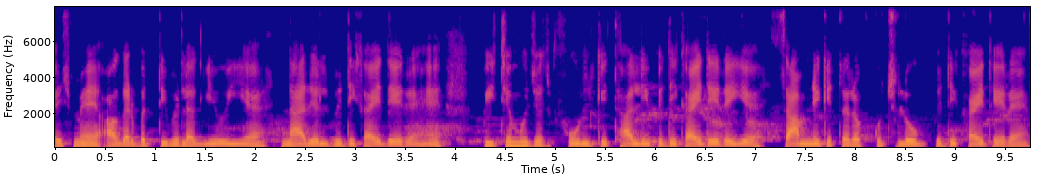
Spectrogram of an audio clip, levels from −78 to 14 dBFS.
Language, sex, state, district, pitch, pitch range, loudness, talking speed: Hindi, female, Maharashtra, Chandrapur, 170 Hz, 160-185 Hz, -17 LUFS, 195 wpm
